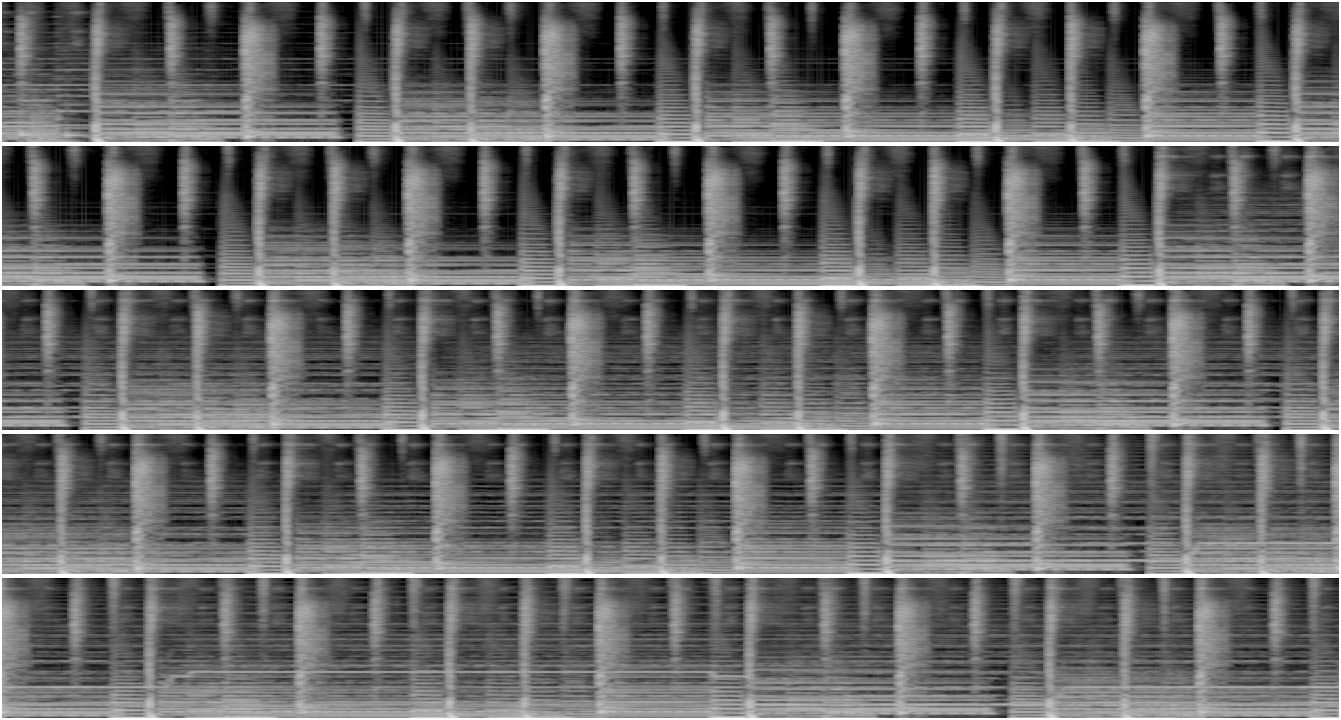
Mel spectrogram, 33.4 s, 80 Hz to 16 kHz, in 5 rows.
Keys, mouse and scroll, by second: 8.0 double click, 32.5 shift+click, 33.3 ctrl+g.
